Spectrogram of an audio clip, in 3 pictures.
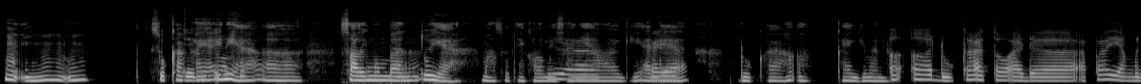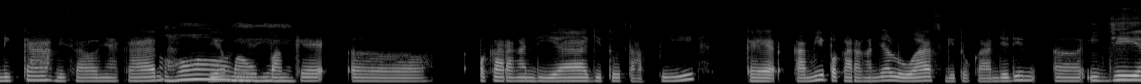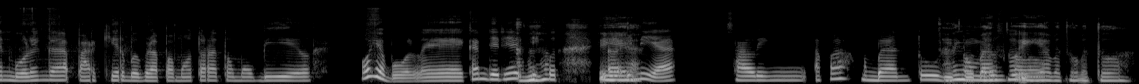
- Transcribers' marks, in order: tapping; other background noise; laugh
- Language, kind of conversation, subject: Indonesian, unstructured, Apa kenangan bahagiamu bersama tetangga?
